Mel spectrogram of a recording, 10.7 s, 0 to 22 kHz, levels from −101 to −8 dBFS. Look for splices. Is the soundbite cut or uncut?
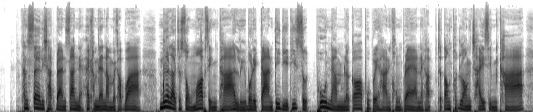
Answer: cut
